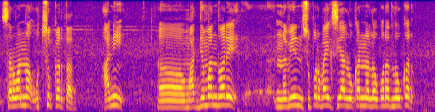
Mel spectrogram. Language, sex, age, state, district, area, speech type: Marathi, male, 30-45, Maharashtra, Nanded, urban, spontaneous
